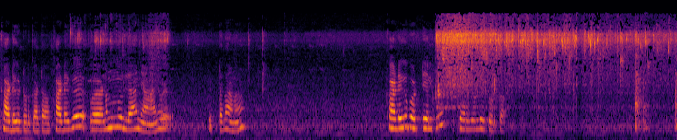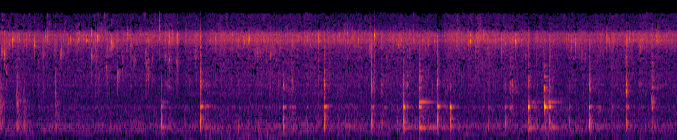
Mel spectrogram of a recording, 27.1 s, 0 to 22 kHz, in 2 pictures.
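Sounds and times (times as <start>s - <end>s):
vegetables sizzling in oil: 1.4s - 3.4s, 8.7s - 27.0s
wooden spoon scraping a pan: 18.7s - 27.0s.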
